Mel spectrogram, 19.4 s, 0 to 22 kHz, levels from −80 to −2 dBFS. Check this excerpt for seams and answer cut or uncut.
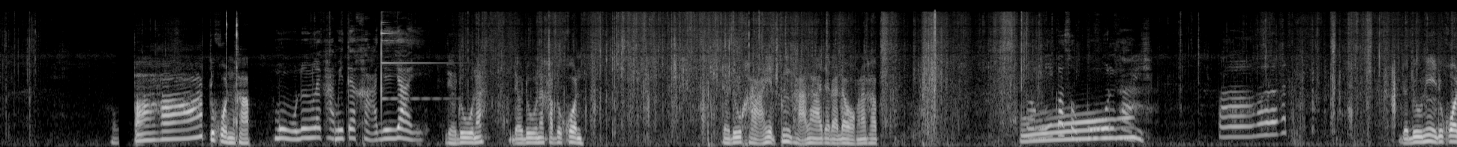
cut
